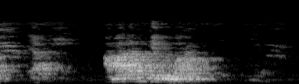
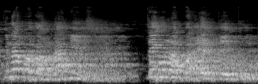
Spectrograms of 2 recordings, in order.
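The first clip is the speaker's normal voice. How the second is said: much higher, fast mock needling; nagging wife; 6 semitones higher, faster than usual. Wife comparing her husband to the neighbourhood head, pitched high. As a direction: needle him with a shrill comparison. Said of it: "nangis dia".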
